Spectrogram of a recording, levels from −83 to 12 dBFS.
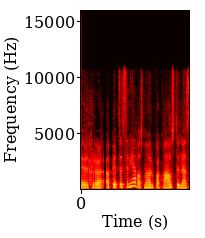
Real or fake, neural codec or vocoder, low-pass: fake; codec, 16 kHz in and 24 kHz out, 0.6 kbps, FocalCodec, streaming, 2048 codes; 10.8 kHz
